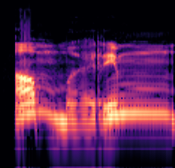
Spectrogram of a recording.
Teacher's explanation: ہے، ڈائریکٹ اس کو میم کے ساتھ ملا کر پڑھنا ہے۔ یومن کے 4 حروفوں میں سے میم آیا ہے، اس لیے یہاں پر گنہ کے ساتھ ملا کر پڑھنا ہے ، اس کو ادغام مع الغنہ اور ادغام ناقص بھی کہتے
